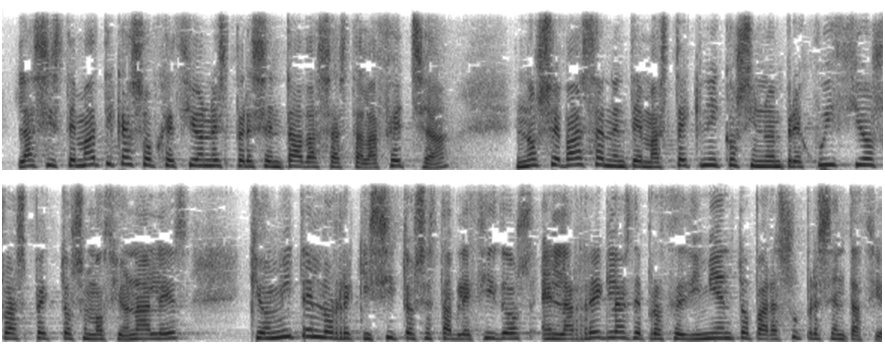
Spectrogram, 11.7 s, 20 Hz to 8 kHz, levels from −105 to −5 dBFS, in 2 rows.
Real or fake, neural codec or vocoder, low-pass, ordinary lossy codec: real; none; 7.2 kHz; none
